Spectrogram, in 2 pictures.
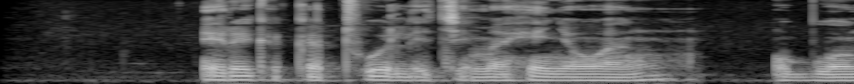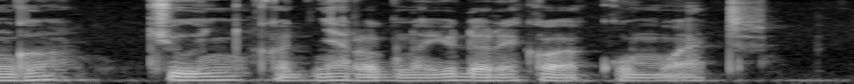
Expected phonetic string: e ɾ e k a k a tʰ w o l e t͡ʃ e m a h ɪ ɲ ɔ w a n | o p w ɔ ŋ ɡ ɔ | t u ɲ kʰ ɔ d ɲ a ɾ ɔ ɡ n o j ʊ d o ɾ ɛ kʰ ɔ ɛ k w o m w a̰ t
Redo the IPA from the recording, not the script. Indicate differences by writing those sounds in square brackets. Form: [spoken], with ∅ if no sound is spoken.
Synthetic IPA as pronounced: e ɾ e k a k a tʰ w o l e t͡ʃ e m a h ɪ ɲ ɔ w a [ŋ] | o [b] w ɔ ŋ ɡ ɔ | [t͡ʃ] u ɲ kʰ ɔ d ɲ a ɾ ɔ ɡ n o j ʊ d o ɾ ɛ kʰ ɔ [a] k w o m w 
